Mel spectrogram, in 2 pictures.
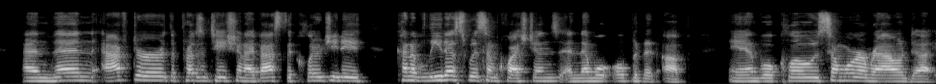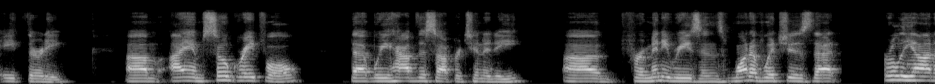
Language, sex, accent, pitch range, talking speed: English, male, American, 140-165 Hz, 165 wpm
